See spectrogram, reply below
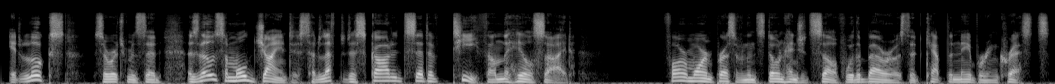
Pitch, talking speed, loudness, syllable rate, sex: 120 Hz, 195 wpm, -19 LUFS, 5.8 syllables/s, male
